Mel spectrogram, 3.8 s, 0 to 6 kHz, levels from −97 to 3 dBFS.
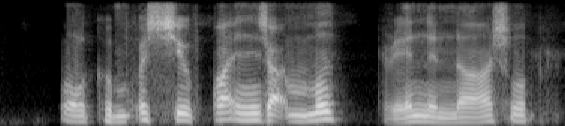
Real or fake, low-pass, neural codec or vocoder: fake; 5.4 kHz; codec, 16 kHz, 0.8 kbps, ZipCodec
